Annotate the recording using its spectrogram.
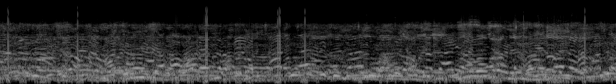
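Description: A crowd of people talking over one another in a heated argument, many voices at once with no single voice standing out.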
